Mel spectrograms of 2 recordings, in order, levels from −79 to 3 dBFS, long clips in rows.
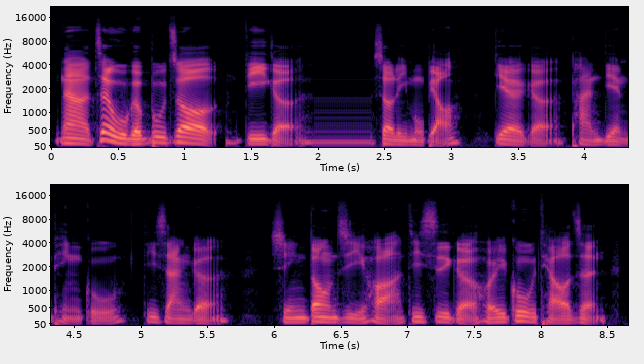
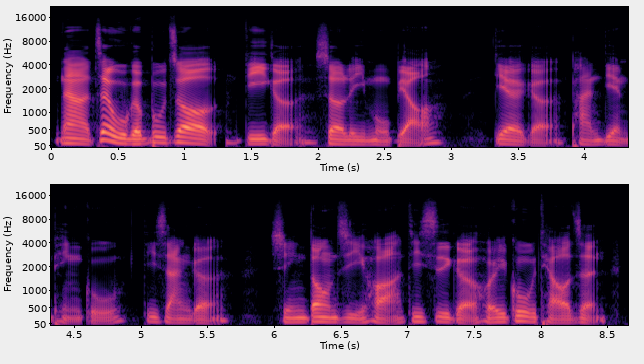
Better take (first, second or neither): second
